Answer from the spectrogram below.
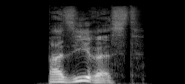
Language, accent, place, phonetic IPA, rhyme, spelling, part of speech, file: German, Germany, Berlin, [baˈziːʁəst], -iːʁəst, basierest, verb, De-basierest.ogg
- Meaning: second-person singular subjunctive I of basieren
